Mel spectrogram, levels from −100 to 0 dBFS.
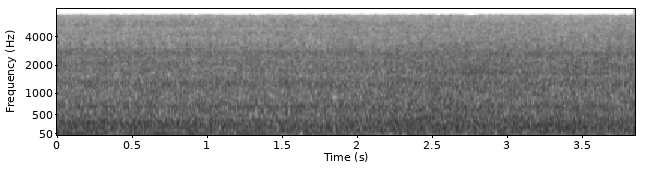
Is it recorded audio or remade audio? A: recorded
